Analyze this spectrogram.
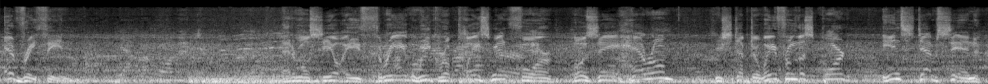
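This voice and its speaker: High-voiced male boxing play-by-play commentator. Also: lively intonation, measured pace, pauses often, loud music behind the voice, over a noisy crowd. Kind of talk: live sports commentary.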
